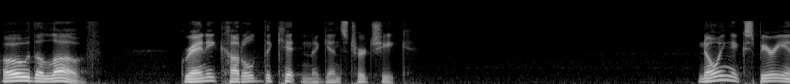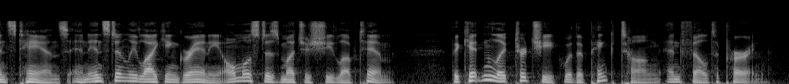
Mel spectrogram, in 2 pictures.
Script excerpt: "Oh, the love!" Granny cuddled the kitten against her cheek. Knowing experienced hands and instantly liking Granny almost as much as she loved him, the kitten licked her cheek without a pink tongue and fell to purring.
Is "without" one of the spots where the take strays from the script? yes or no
yes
